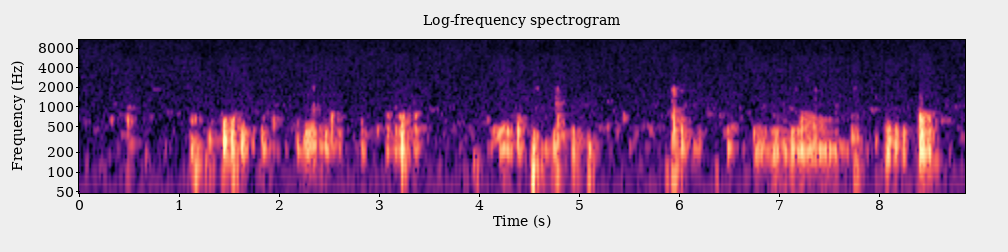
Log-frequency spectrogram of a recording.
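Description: Bursts of gurgling and growling from the abdomen with short quiet gaps: ordinary bowel sounds, stomach rumbling.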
